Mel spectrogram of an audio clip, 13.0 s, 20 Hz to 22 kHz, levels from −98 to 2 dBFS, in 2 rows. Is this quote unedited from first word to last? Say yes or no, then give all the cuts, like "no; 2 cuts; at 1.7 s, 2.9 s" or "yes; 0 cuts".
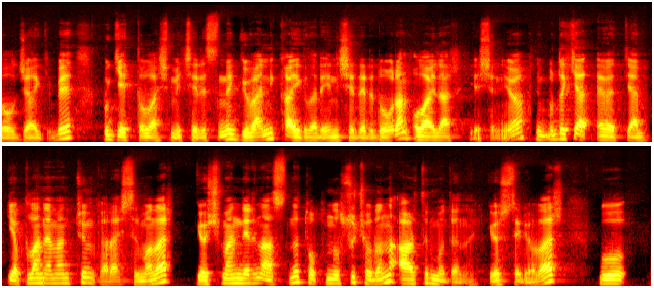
no; 3 cuts; at 5.3 s, 6.9 s, 7.4 s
